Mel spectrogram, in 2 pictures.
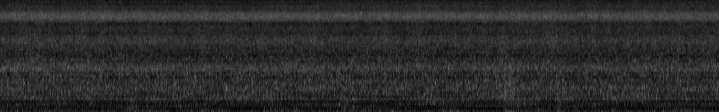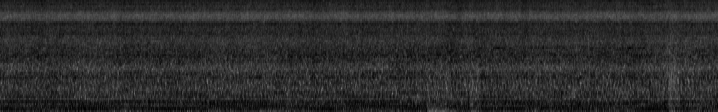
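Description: A boat's engine running steadily at a constant pitch, heard from on board, with a steady hiss over it. The level dips briefly twice near the end.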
